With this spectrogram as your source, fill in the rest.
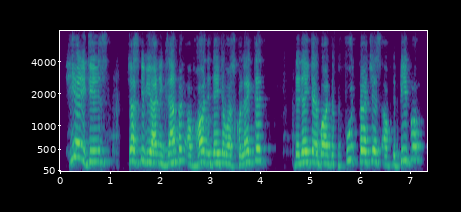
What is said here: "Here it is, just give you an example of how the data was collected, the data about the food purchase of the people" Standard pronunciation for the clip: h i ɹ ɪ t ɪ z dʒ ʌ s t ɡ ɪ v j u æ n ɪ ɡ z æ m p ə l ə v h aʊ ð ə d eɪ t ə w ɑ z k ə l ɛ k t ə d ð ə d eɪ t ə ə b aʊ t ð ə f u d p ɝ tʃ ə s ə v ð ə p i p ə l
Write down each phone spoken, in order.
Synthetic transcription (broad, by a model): h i ɹ ɪ t ɪ z dʒ ʌ s t ɡ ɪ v j u æ n ɪ ɡ z æ m p ə l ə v h aʊ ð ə d eɪ t ə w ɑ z k ə l ɛ k t ə d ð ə d eɪ t ə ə b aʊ t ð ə f u d p ɝ tʃ ə s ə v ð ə p i p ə l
